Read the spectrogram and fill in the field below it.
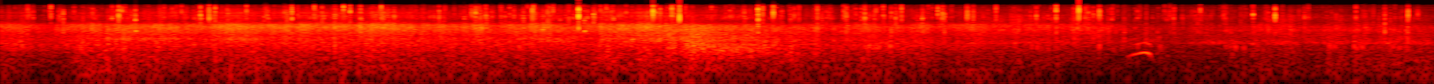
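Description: Raindrops tap sharply close by.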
